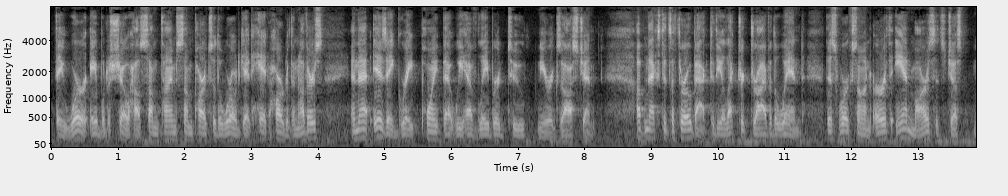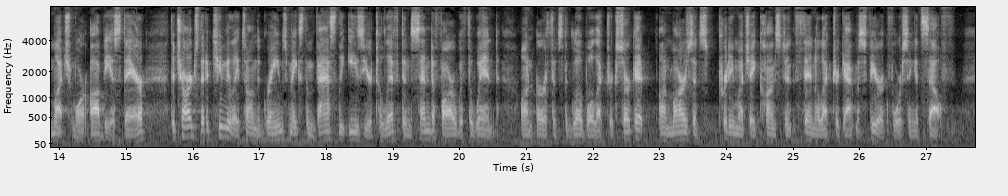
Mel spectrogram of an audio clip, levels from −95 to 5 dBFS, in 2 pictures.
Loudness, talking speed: -20 LUFS, 200 wpm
